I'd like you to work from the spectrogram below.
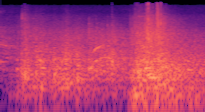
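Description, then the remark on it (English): A low, sustained rumble of thunder rolls through the whole stretch, swelling louder near the end before holding steady, with no one speaking over it. “Okay, Thunder. We get it.”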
